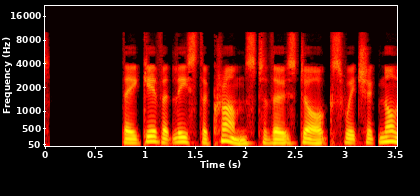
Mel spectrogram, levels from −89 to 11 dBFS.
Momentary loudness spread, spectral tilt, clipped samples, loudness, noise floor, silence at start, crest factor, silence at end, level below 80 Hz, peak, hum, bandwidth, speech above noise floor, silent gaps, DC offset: 4 LU; -5.5 dB/octave; under 0.1%; -20 LUFS; under -90 dBFS; 0 s; 16 dB; 0 s; -42 dBFS; -4 dBFS; none; 10.5 kHz; over 71 dB; 0.07-0.76 s; under 0.1%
